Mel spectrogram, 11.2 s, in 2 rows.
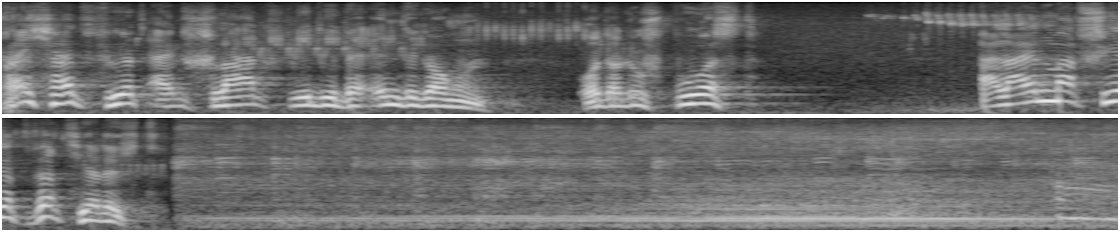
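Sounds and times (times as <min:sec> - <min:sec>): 
speech: 0:00.0 - 0:03.8, 0:04.9 - 0:06.6
bus engine passing: 0:06.4 - 0:11.1.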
